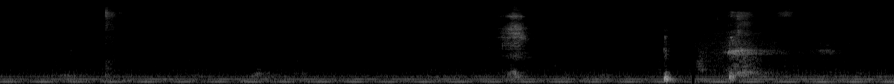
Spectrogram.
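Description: A young woman sniffles while crying softly close by.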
